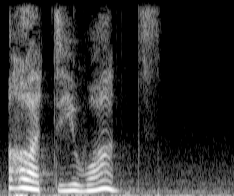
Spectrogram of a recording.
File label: "What Do You Want", human girl evil; customnpcs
